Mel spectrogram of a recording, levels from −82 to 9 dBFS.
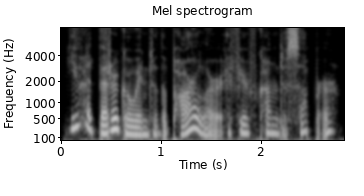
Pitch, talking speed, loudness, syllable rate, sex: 200 Hz, 255 wpm, -20 LUFS, 6.3 syllables/s, female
